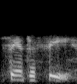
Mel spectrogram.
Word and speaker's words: Santa Fe: It looks like Santa Fe, spelled exactly the same way, F-E at the end, but they pronounce it Santa Fe. – Santa Fe? – Is this real life or is it just Santa Fe? – Santa Fe, Tennessee. – Oh, it rhymes.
